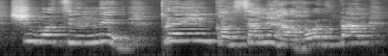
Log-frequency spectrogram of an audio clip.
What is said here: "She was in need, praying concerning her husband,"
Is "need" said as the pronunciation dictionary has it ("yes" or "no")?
no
